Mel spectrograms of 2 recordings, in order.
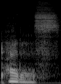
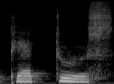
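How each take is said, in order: First: The last syllable has a short 'uh' vowel. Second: The last syllable has an 'oo' vowel. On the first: This is how the name is said in English. "it's pronounced Pettus, right, with that kind of short U" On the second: This is how the name is said in Russian. "with that oos at the end"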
